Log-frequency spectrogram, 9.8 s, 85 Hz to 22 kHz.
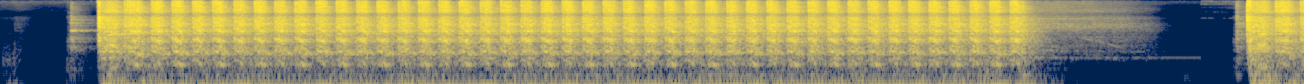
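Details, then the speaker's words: Honda Civic/CRX with B18B1 swapped in for D16Y8, first start attempt: starter churns steadily about three pulses a second for seven seconds, never catches; no spark on cylinder one, suspected wrongly pinned homemade jumper harness. "all right guys so I did check to see if there was spark on the number one cylinder and there was no spark so I think it was the uh jumper harness that I made that might have been wrong"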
